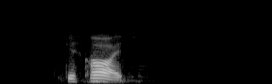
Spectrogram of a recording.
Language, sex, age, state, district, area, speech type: Santali, male, 18-30, Jharkhand, Pakur, rural, conversation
